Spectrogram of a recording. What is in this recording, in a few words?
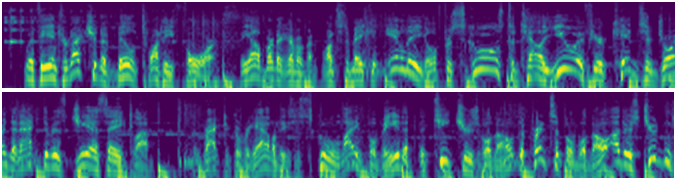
radio ad; stop bill 24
